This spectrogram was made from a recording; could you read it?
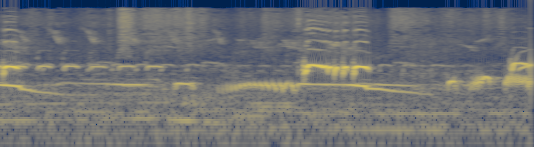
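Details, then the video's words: Local zebra dove calls meant to lure other doves into calling: a long falling coo, short clipped notes in series, a fast pulsed trill, then louder bright clipped notes and ending coos. "pancingan burung perkutut lokal ampuh , perkutut lokal jago memancing lawan bunyi"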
